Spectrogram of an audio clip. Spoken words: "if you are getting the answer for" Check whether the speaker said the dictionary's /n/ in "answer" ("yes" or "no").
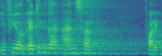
yes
